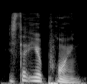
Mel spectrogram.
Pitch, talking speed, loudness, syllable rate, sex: 130 Hz, 275 wpm, -18 LUFS, 5.8 syllables/s, male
